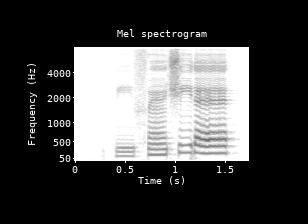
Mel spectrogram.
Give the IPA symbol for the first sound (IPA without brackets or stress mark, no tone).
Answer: k͡p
